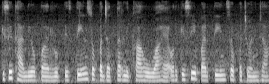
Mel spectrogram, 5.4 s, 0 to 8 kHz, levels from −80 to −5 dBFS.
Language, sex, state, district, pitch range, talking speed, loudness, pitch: Hindi, female, Punjab, Fazilka, 145-170 Hz, 180 wpm, -17 LUFS, 150 Hz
